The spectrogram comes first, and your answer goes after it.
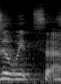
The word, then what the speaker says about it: Zoitza: Yeah, I always pronounce it wrong. I do apologize. You're not the only one. Everyone does. Zoiitsa.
